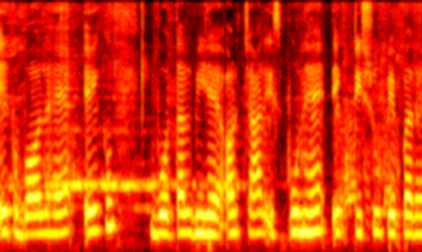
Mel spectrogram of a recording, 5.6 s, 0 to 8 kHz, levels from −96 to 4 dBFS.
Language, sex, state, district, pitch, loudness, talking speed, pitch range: Hindi, female, Jharkhand, Deoghar, 235 Hz, -15 LUFS, 160 wpm, 225-245 Hz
